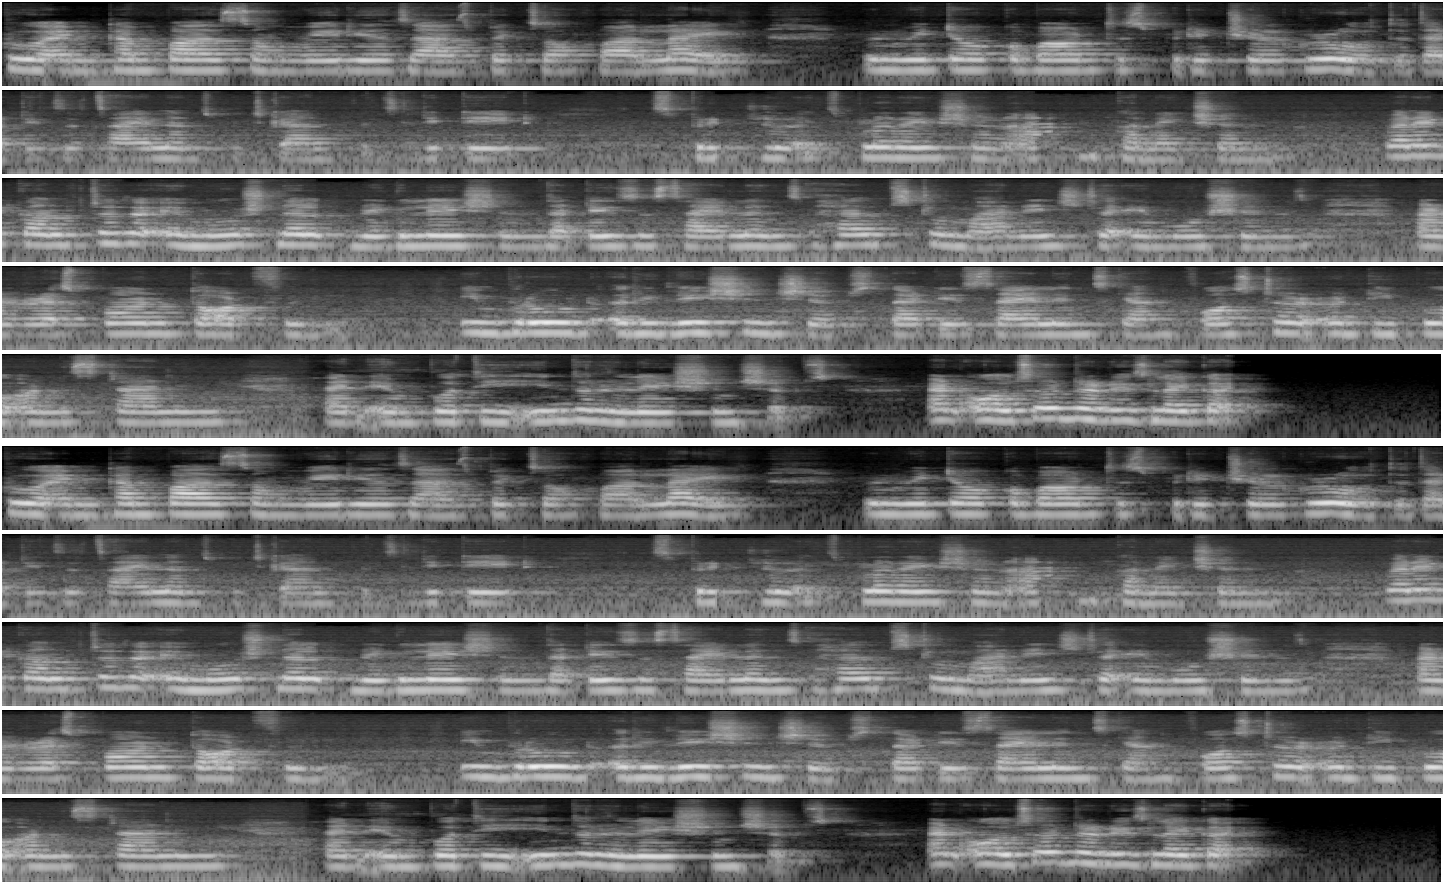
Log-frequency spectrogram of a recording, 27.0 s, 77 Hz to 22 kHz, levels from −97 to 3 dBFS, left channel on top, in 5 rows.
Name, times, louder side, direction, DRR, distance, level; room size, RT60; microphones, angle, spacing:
voice 1, 0.0-7.4 8.0-10.3 10.6-17.5 17.9-24.8 25.1-26.2, equal, 5° left, 1.1 m, -24 dB
sound 1, 5.4-22.8, equal, 25° right, 2.7 m, -44 dB
14.5 x 13.5 x 2.3 m
head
